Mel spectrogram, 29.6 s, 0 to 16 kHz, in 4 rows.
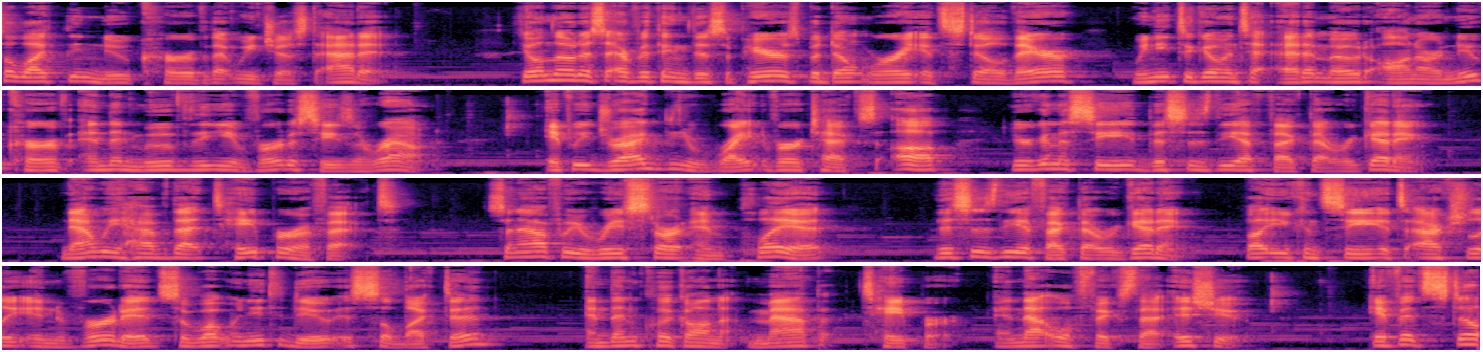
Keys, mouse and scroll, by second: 2.0 scroll down 1, 2.2-4.0 shift+middle drag, 5.7 click, 7.2 Tab, 7.9 click, 9.3-9.8 scroll down 2, 9.8-11.5 shift+middle drag, 11.5 g, 13.9-14.3 scroll up 3, 14.3 shift+middle click, 14.8 scroll up 2, 16.7 scroll down 3, 16.9 Tab, 17.7-18.1 drag, 18.1 space, 21.0 space, 21.2 scroll up 2, 24.0 click, 26.0 click, 28.0-28.4 scroll down 3, 28.4-29.5 shift+middle drag.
